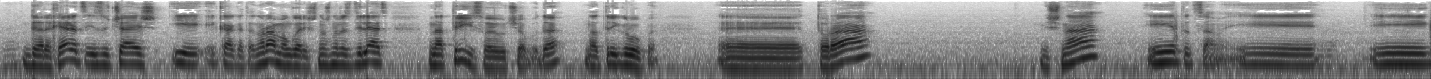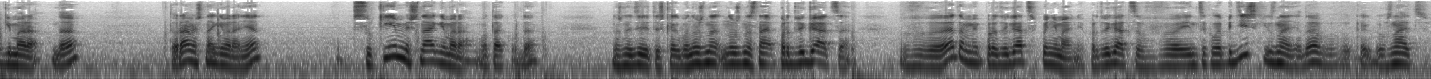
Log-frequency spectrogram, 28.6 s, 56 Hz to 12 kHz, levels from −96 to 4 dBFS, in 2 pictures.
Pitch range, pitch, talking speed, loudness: 140-170 Hz, 150 Hz, 130 wpm, -13 LUFS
